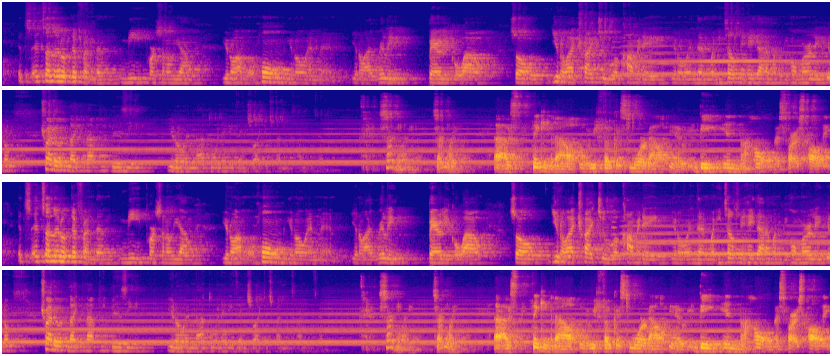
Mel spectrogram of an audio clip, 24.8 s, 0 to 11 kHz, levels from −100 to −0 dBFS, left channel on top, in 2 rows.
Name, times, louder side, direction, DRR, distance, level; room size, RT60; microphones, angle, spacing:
voice 1, 0.2-2.9 3.3-5.9 6.4-7.2 7.6-12.5 13.0-14.5 14.9-17.2, right 3 dB, 90° right, 5 dB, 3.8 m, -30 dB
Wind instrument woodwind instrument, 9.1-24.0, right 4 dB, 50° right, 1.5 m, -36 dB
voice 2, 17.8-18.6 18.9-19.3 19.8-24.8, right 2 dB, 70° right, 2 dB, 3.3 m, -21 dB
28.5 x 19.0 x 7.8 m, 0.74 s
head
